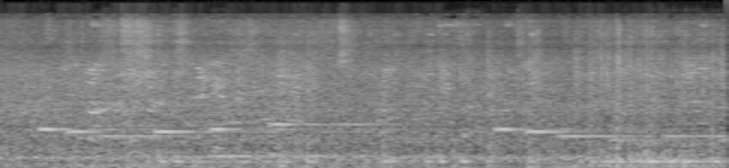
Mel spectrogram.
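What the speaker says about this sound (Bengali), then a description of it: "ডট টাইমে আমাদের ট্রেন শিয়ালদা ছেড়ে এগিয়ে চলল নিউ জলপাইগুড়ির উদ্দেশ্যে।" The Sealdah Darjeeling Mail train runs through the night, a steady rumbling roll with faint rail clatter and a low hum heard from inside a carriage, continuous and fairly loud, with indistinct background voices.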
